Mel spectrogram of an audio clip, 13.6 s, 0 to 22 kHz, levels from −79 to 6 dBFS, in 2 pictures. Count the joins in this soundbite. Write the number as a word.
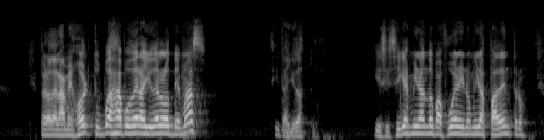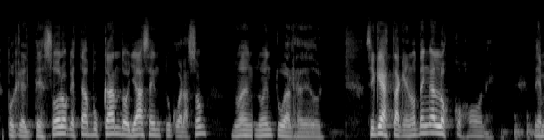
two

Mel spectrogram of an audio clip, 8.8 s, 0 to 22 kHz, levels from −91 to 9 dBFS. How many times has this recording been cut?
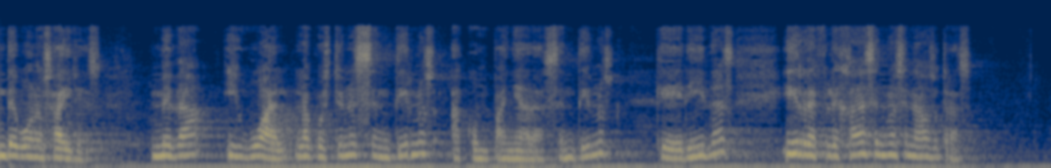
zero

